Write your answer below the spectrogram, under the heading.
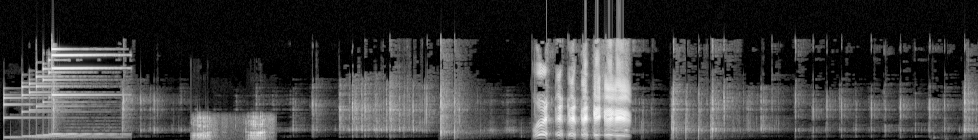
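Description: Added cartoon sound effects: a quick rising chime run, then two short pig oinks about two seconds in, then a loud warbling effect around the middle, with small clicks from plastic toy figures being handled.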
